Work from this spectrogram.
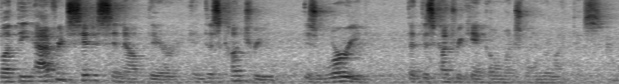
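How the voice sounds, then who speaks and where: Amid noticeable background noise and audible room echo, a woman with an American accent talks at a moderate pace, her pitch swinging very widely. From US Northeast, New Jersey area. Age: 60s. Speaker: preacher. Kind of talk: sermon.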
